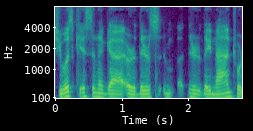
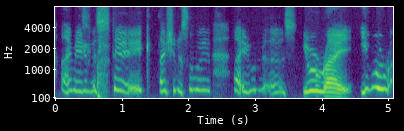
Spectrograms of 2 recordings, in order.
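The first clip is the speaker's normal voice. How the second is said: imitating a regretful girl. Imitating the girl's regretful call.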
